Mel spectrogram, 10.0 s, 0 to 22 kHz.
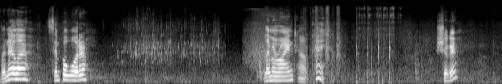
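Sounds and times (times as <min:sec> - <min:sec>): water trickling into bowl: 0:02.1 - 0:04.6.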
